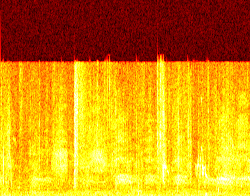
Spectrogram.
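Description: Crows cawing repeatedly, several calls in quick succession, over a steady outdoor background.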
